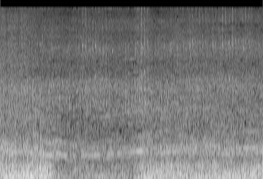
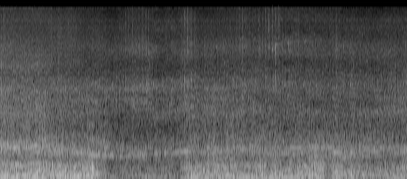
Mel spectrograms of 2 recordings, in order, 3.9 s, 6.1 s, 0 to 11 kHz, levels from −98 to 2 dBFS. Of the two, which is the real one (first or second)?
first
